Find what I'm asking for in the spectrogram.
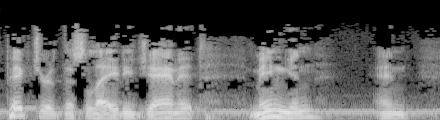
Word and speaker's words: Mentgen: So 1980, Mingen, Janet Mingen, the name is spelled M-E-N-T-G-E-N. Looks like it would be pronounced Mintgen, but I looked up the pronunciation and it says Mingen.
